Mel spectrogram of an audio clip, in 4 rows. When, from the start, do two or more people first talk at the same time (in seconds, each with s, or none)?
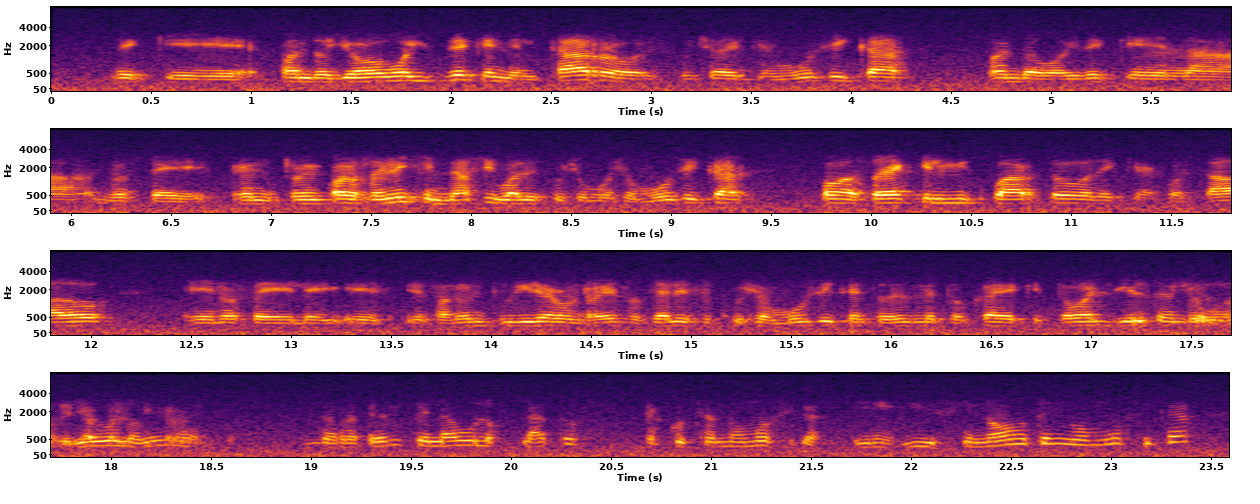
17.2 s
